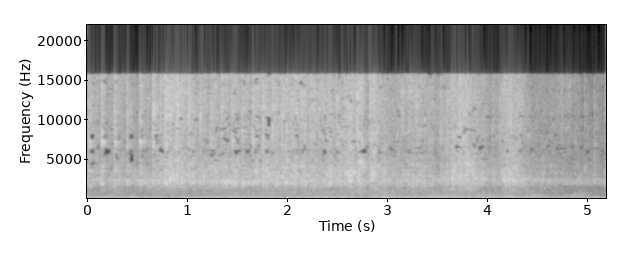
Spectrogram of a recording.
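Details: 1978 Dodge W100 Power Wagon V8 before fitting long-tube headers: deep rumble rising with revs, with a raspy puffing edge on each blip from the old leaking exhaust.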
